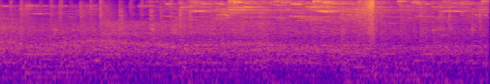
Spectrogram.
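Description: Dramatic background score over a deep, steady rumbling drone, with one brief whoosh-like sweep about four and a half seconds in.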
